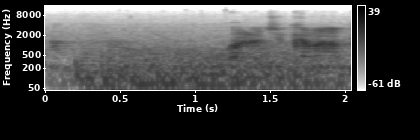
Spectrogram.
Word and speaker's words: Octavia: And it's pronounced Octavia.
